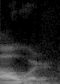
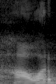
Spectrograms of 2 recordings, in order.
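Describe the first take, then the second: First: The word begins directly with a vowel sound. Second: The word begins with an audible h sound. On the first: "এটাকে বলি যে আওয়ার" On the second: "এটাকে কেউ আমরা হাওয়ার বলি"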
